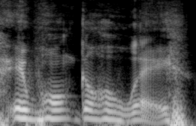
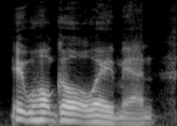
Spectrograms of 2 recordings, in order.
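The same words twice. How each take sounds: First: Weary, sighing complaint; exasperated sigh. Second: Said in the usual way. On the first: Real, not acted. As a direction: sigh it out, fed up.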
